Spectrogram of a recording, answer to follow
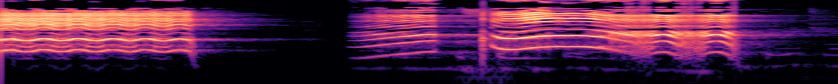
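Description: Yellow-headed Amazon parrot singing: a held note with a quick vibrato for about a second, a short pause, then a few upward-sliding notes and a long note that rises, falls and wavers before breaking off near the end.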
